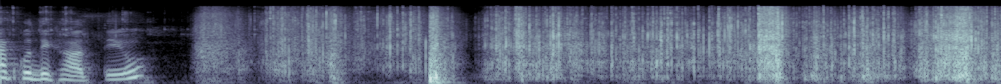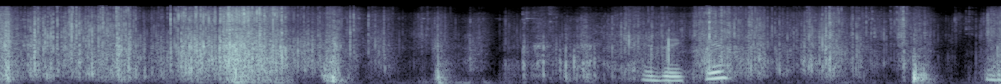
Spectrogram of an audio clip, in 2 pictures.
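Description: A plastic wrapper crinkles and rustles as it is handled.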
